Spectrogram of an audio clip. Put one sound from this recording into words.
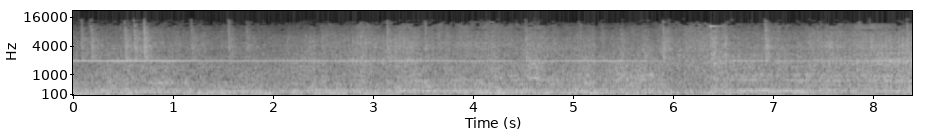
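A vehicle engine hums steadily while driving along a street.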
